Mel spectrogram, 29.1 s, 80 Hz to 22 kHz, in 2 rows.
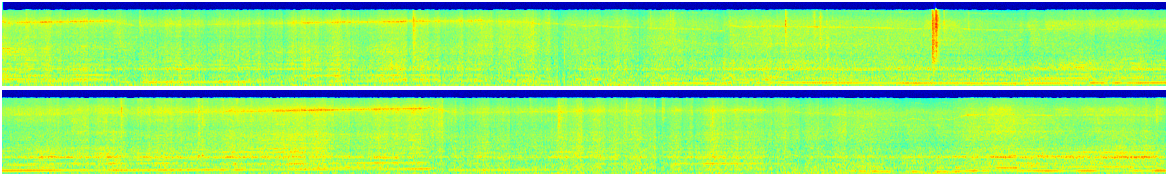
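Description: Supercharged Honda S2000's four-cylinder engine running hard from inside the cabin, its pitch climbing with revs and dropping sharply at each shift or lift, several times over. A faint high whine rises and falls along with the revs, and a single sharp click is heard about twelve seconds in.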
